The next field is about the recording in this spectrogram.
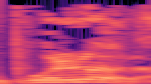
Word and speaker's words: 般若: 哦，那个若就是那个用一下就尼亚，就这个就那在古代一念就是巴尼亚，就这么念的。这就现在念成般若了。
